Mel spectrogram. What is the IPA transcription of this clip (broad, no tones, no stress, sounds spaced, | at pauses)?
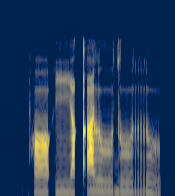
pʰ ɔː ʔ iː qʼ ɛ l uː d uː r u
